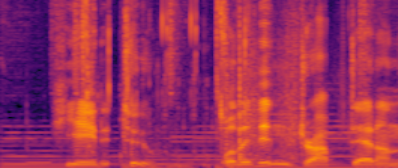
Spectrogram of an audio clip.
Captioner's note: more chewing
